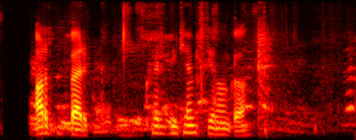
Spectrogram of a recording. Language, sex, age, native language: Icelandic, male, 14, Icelandic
